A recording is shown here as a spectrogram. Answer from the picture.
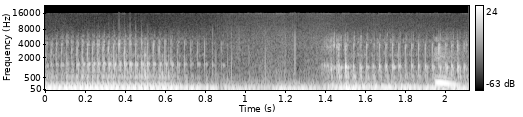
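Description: A man snoring with deep, rough snores: one long snore, then a second starting about a second and a half in.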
